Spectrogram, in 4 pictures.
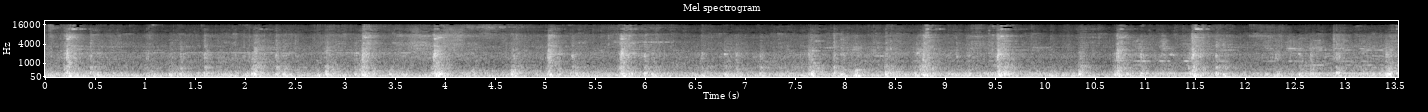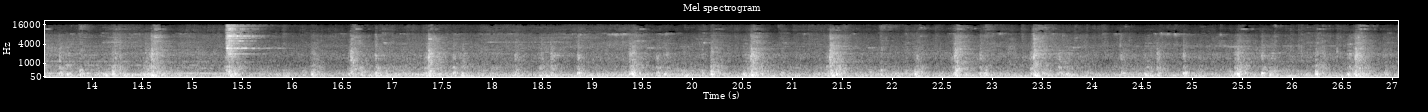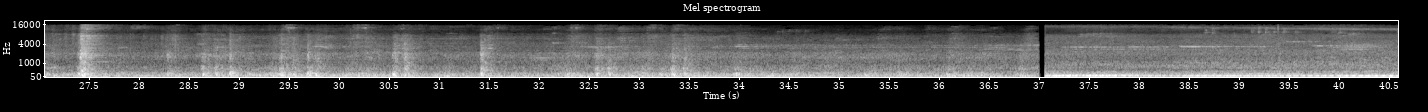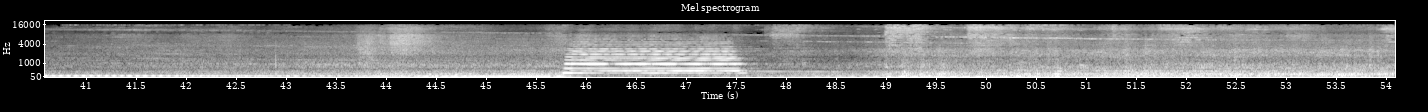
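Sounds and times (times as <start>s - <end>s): train wheels clicking over rail joints: 0.0s - 34.2s
diesel locomotive engine drone: 36.6s - 54.0s.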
